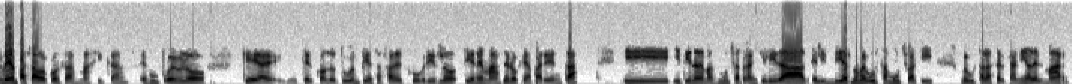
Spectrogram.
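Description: A middle-aged woman from Cuba, a guest writer speaking warmly and laughing often in a remote radio interview. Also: on the low side, smooth, no room sound, rough recording. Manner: warm, enthusiastic, laughs often.

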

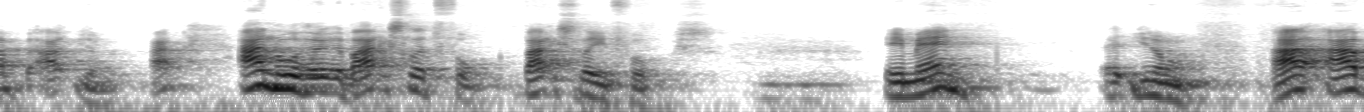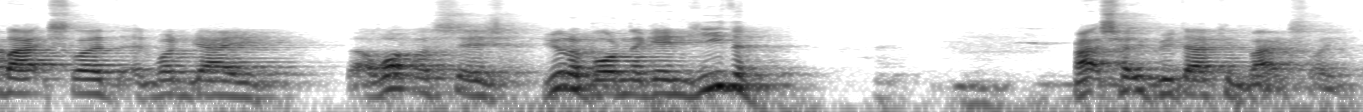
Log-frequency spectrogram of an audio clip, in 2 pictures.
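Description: Higher-pitched man preaching in an echoey room. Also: fairly bright tone. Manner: conversational storytelling, emotional, frequent fillers. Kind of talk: sermon testimony.

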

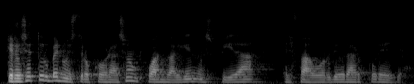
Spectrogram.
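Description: Man preaching with sudden loud peaks. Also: mid-range voice, lively intonation, fairly quick. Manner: swings from hushed to loud emphatic peaks; reflective, explains scripture in own words. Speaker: preacher and vocal teacher. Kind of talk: devotional Bible talk.

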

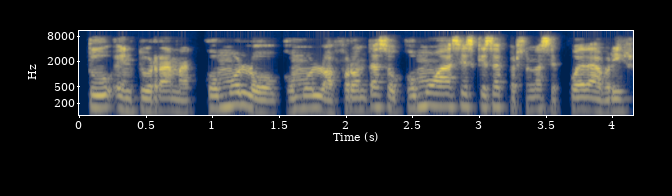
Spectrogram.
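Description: A man's voice: medium pitch, fairly even intonation, fast. A Mexican man hosting an interview, asking long questions with frequent restarts. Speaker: interview host. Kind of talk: casual podcast interview. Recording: slightly dull lo-fi sound.

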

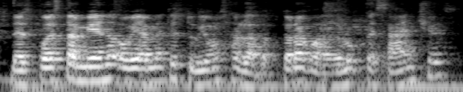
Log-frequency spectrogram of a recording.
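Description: A man's voice: fairly high pitch, fairly quick, echoey room, a crowd in the background. A man with a Mexican accent co-hosting a casual podcast chat, slangy and often laughing as he jokes. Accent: Mexican Spanish. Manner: slangy, laughing, acts out quoted voices loudly. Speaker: podcast co-host.

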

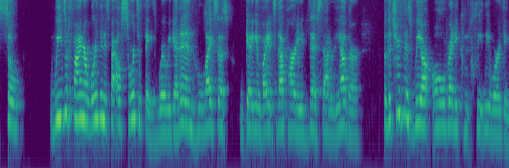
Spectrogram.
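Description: Encouraging woman podcast host in her forties. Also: medium pitch. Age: 40s. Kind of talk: casual spiritual coaching talk.

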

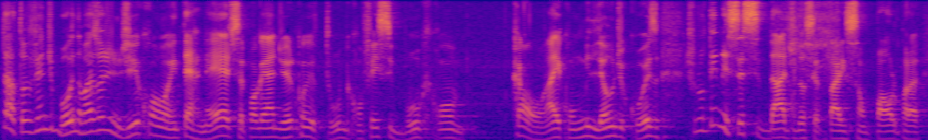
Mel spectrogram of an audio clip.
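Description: A man co-hosting a casual podcast chat, talking in lively quick bursts. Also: medium pitch, a little hiss or hum.

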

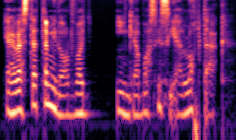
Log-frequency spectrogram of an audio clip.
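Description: A man's voice: mid-range voice, steady tone, a little mellow, no room sound, studio quality, lightly acted. Male reader voicing an anxious young guardsman in an audiobook, eager and urgent. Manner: urgent, questioning. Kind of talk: audiobook reading.

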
